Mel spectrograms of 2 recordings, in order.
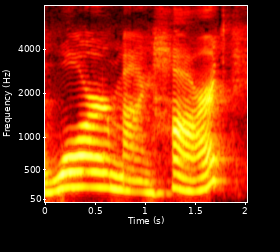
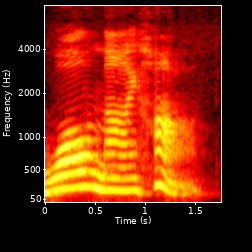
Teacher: O, O, e aí a gente chega no refrão, hold me now, O, warm my heart. Aqui, no inglês americano, a gente teria bastante língua enrolada · Shown in: first take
